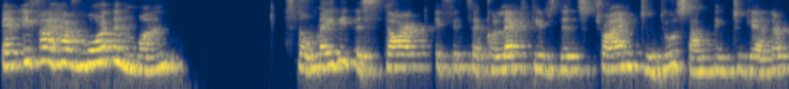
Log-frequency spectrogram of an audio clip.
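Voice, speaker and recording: A woman with a non-native accent speaks at a fairly slow pace, her pitch high with ordinary variation. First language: not English. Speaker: author and organization development practitioner. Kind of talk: online panel discussion.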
